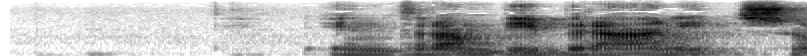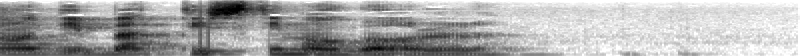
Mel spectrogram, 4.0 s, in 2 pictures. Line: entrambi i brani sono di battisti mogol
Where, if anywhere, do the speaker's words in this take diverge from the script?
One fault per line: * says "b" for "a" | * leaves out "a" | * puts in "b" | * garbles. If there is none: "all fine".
all fine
